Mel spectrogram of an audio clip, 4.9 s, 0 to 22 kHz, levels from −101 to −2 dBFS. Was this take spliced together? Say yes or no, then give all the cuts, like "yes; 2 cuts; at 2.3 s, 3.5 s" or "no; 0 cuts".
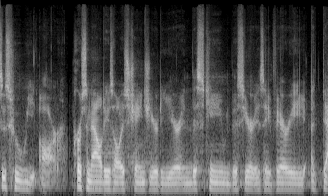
yes; 1 cut; at 1.0 s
